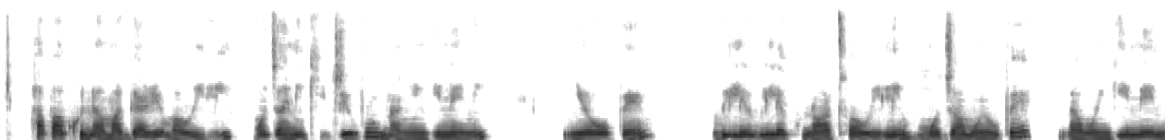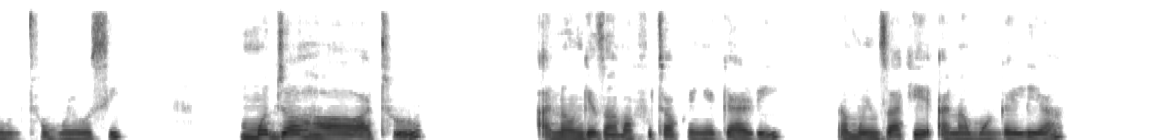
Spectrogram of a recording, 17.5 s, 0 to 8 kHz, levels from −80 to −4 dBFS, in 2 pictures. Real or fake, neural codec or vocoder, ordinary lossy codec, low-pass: real; none; MP3, 64 kbps; 7.2 kHz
